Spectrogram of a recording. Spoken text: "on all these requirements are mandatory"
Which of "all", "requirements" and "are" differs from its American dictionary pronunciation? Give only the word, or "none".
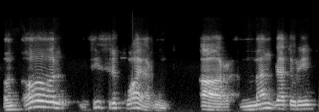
requirements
